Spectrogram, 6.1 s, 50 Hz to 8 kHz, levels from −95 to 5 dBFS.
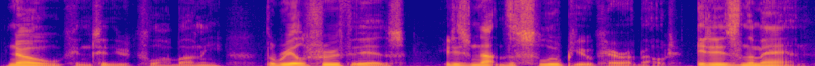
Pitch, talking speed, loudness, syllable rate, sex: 95 Hz, 185 wpm, -21 LUFS, 4.8 syllables/s, male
